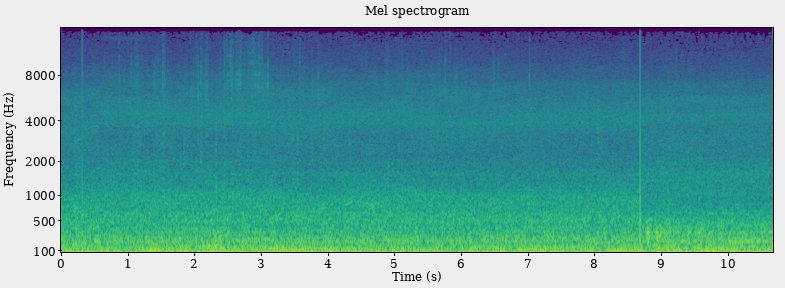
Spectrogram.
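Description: Steady low rumble of a moving passenger train heard from inside the carriage, with one faint tick near the end.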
